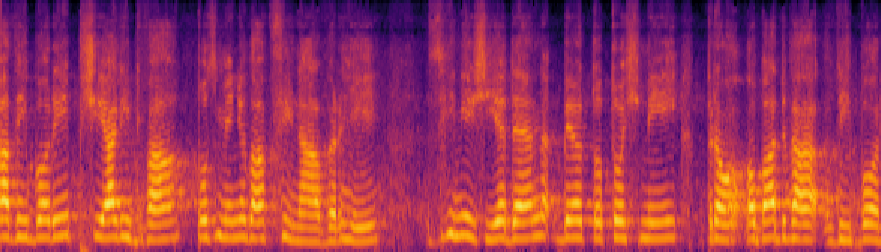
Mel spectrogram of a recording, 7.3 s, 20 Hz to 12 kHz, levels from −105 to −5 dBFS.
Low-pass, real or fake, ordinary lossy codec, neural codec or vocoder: 10.8 kHz; fake; Opus, 16 kbps; codec, 24 kHz, 0.9 kbps, WavTokenizer, medium speech release version 2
